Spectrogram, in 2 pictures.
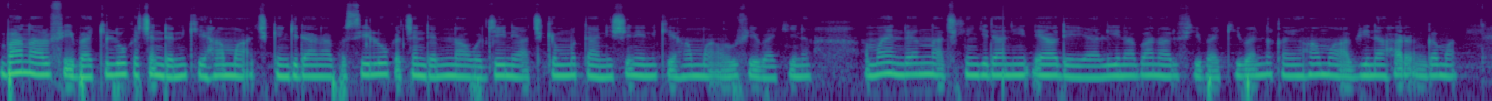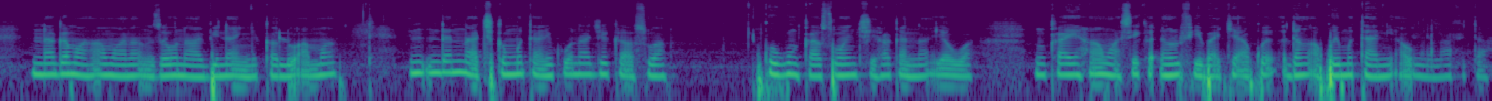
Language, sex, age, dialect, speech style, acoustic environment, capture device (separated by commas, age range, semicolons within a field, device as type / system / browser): Hausa, female, 25-34, Nigeria - Nigerian Standard, relaxed, silence, mobile / macOS / Safari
